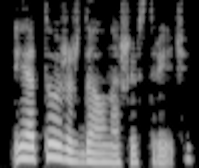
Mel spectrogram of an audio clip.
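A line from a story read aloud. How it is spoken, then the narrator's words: Soft. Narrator (Russian): произносит он мягко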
